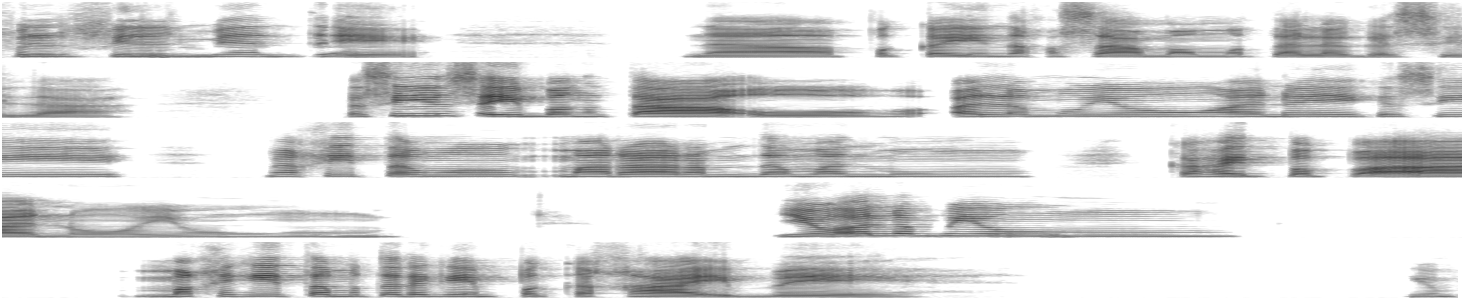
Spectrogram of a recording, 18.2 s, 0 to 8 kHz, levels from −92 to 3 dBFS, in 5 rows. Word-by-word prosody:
fulfillment 230 Hz, +2 st, -5 dB
eh, 175 Hz, -6 st, -2 dB, 0.7 s
na 190 Hz, -1 st, -1 dB
'pag -, -, -15 dB
kayo 210 Hz, -, +4 dB
nakasama 200 Hz, -2 st, -2 dB
mo 200 Hz, -, -12 dB
talaga 185 Hz, -2 st, -5 dB
sila. 180 Hz, 0 st, -10 dB, 0.5 s
Kasi 320 Hz, +8 st, +3 dB
yun 325 Hz, -, 0 dB
sa -, -, +7 dB
ibang 245 Hz, -1 st, +5 dB
tao, 215 Hz, -1 st, +4 dB
alam 275 Hz, +5 st, -1 dB
mo 290 Hz, 0 st, -8 dB
yung 275 Hz, -2 st, -6 dB
ano 250 Hz, +2 st, -3 dB
eh, 270 Hz, -2 st, -2 dB
kasi 250 Hz, 0 st, -7 dB, 0.3 s
nakita 285 Hz, +1 st, 0 dB
mo 280 Hz, 0 st, -6 dB
mararamdaman 245 Hz, -1 st, +1 dB
mong 230 Hz, -1 st, -16 dB, 0.3 s
kahit 225 Hz, -1 st, +2 dB
papaano 210 Hz, -5 st, +3 dB
yung 195 Hz, +2 st, -12 dB, 1.3 s
yung 290 Hz, +3 st, +1 dB
alam 315 Hz, +1 st, +1 dB
mo 315 Hz, -, -4 dB
yung 300 Hz, -1 st, -2 dB, 1.4 s
makikita 275 Hz, +3 st, +4 dB
mo 270 Hz, -, -9 dB
talaga 260 Hz, -2 st, 0 dB
yung 240 Hz, -, -7 dB
pagkakaiba 205 Hz, -4 st, +1 dB, 0.2 s
eh, 185 Hz, -, -17 dB, 1.3 s
yung 225 Hz, 0 st, -15 dB
235 Hz, 125 wpm, -24 LUFS, 205-265 Hz, 1.4 s, sa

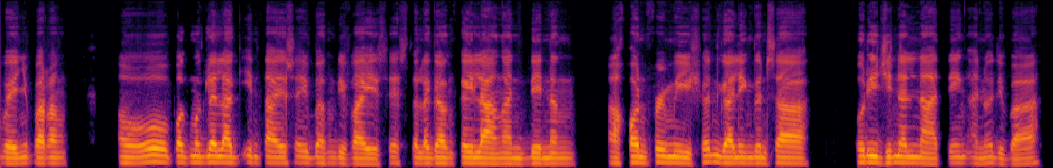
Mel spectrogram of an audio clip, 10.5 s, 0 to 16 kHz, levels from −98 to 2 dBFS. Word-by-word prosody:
ba 120 Hz, -2 st, +2 dB
'yon 125 Hz, +2 st, -4 dB
parang 120 Hz, -1 st, 0 dB, 0.6 s
Oo 130 Hz, +3 st, +3 dB
'pag 135 Hz, +1 st, -1 dB
maglo-log-in 135 Hz, -1 st, +1 dB
tayo 125 Hz, -2 st, +1 dB
sa 130 Hz, +1 st, -6 dB
ibang 120 Hz, -1 st, -4 dB
devices 115 Hz, +1 st, -2 dB
talagang 120 Hz, -1 st, 0 dB
kailangan 115 Hz, -2 st, +1 dB
din 115 Hz, -1 st, 0 dB
ng, 115 Hz, 0 st, -2 dB, 0.4 s
ah, 120 Hz, -4 st, -3 dB
confirmation 130 Hz, -1 st, +1 dB
galing 125 Hz, -2 st, +2 dB
do'n 120 Hz, -1 st, -1 dB
sa 120 Hz, -2 st, +1 dB, 0.5 s
original 135 Hz, -1 st, +2 dB
nating 125 Hz, +1 st, -2 dB
ano 120 Hz, 0 st, -6 dB
di 115 Hz, -4 st, -7 dB
ba, 110 Hz, +4 st, -3 dB
125 Hz, 135 wpm, -23 LUFS, 115-130 Hz, 0.6 s, Oo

